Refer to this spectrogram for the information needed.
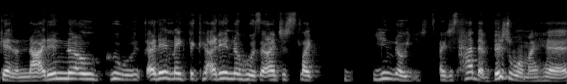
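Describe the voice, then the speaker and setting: Lively in intonation, a woman with an American accent speaks. Her pace is very fast. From US South, Miami, Florida. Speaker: fan community member. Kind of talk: personal story in casual group chat.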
